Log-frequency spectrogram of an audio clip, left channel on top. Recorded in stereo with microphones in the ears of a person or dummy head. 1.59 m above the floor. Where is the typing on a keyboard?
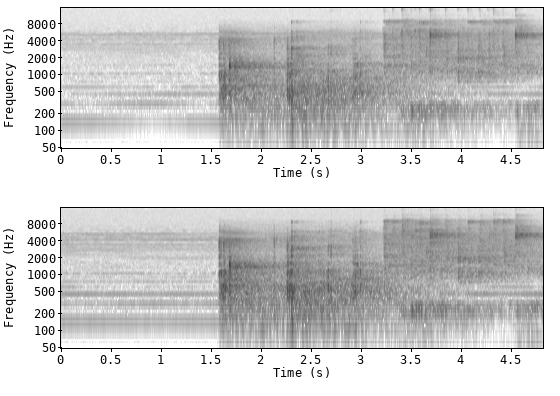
25° left (ahead or behind), 2 m.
